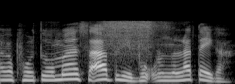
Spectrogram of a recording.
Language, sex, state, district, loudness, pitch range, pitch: Wancho, female, Arunachal Pradesh, Longding, -19 LUFS, 175-215 Hz, 200 Hz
